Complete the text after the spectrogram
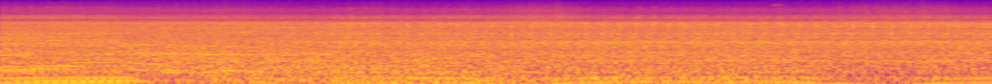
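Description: A large diesel engine runs loudly with a steady, rattling roar.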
